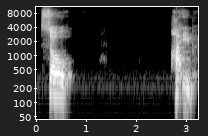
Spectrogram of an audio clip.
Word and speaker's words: Sohaib: So Haib. So Haib. Let me try. So hi. My bad. So Haib. Did I pronounce it right?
